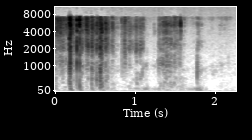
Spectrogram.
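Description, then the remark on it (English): Crisp crunching as someone bites into a s'more of graham cracker and marshmallow at a campsite, a few quick chewing crunches followed by softer bites that trail off into quiet. “Go ahead and crunch into that.”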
